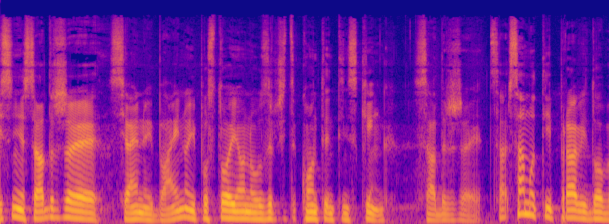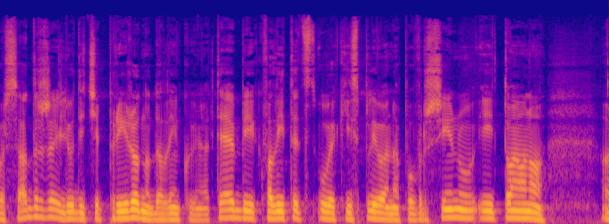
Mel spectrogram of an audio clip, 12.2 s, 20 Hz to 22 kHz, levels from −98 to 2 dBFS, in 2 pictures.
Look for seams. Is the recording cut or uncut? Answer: uncut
